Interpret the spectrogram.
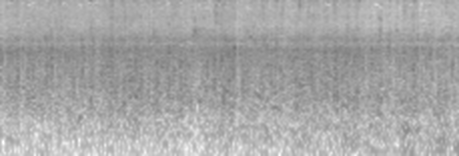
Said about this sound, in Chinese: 让我们用热烈的掌声感恩大慈大悲的观世音菩萨，感恩大慈大悲的卢军宏台长。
